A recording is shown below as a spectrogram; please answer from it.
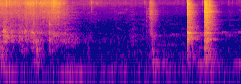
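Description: Faint sizzle from a pan of cucumber cake (tavsa) fades as the gas is switched off, then a few clear metallic clinks and scrapes of the pan and utensil ring out as the cake is lifted, with no talk.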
